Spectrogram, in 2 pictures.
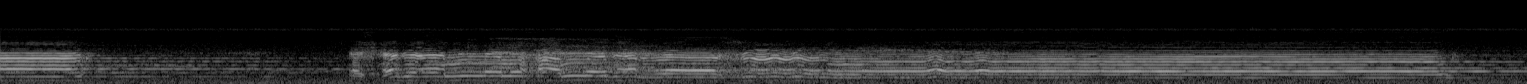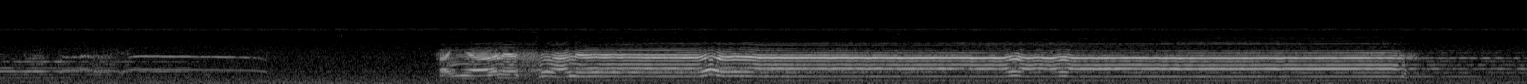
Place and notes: Ulupınar Mahallesi, Unnamed Road, Kemer/Antalya, Turkey - Roosters and ezan
Morning prayer accompanied with the singing of roosters in Çıralı village
26 July, ~05:00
